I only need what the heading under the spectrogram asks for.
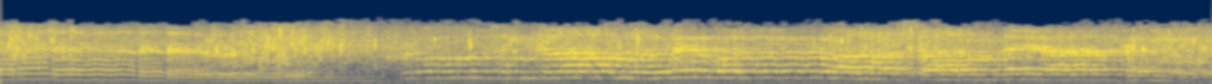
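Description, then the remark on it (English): A voice sings a slow, sustained melody with wavering held notes, loud, carrying a hollow, echoing ring as if out over open water. “Listen to that lovely echo”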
